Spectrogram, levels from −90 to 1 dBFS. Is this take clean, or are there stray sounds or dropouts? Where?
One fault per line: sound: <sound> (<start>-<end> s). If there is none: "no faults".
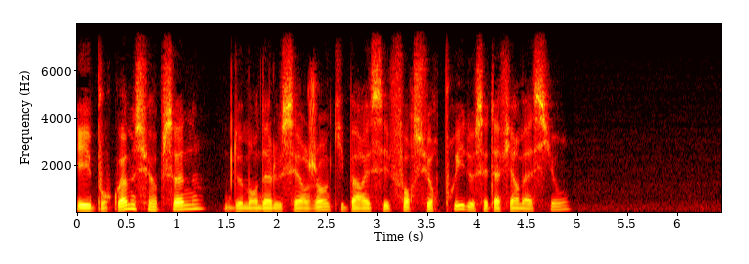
no faults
